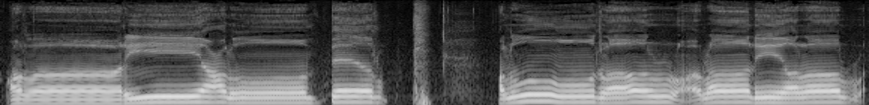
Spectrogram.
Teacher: Huruf ra keluarnya huruf berasal dari ujung lidah menyentuh langit-langit mulut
